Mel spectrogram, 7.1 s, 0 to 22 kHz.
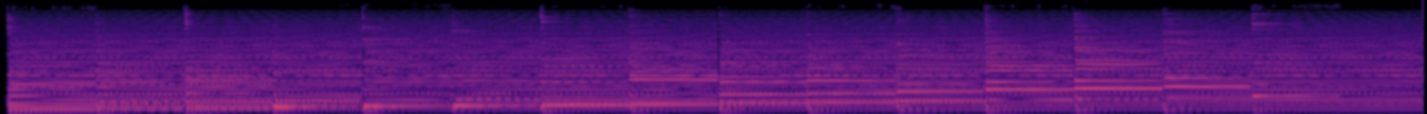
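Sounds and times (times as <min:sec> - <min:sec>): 
C minor pentatonic scale: 0:00.0 - 0:07.1.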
